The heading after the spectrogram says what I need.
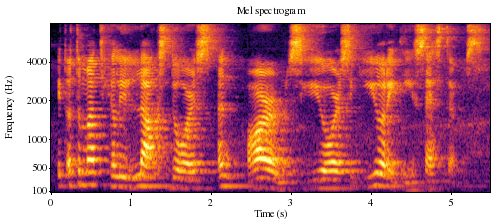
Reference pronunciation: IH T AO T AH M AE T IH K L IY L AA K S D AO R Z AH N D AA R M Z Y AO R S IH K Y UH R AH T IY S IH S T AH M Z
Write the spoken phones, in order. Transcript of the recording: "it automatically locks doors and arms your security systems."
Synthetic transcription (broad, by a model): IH T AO T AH M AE T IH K L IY L AA K S D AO R S AH N D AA R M S Y AO R S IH K Y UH R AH T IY S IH S T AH M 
